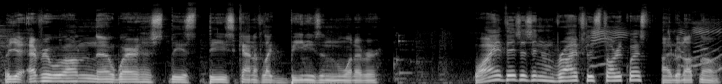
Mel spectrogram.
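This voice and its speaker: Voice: medium pitch, expressive, normal speed, soft background music. A game streamer giving casual let's play commentary in a hesitant, rambling way.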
